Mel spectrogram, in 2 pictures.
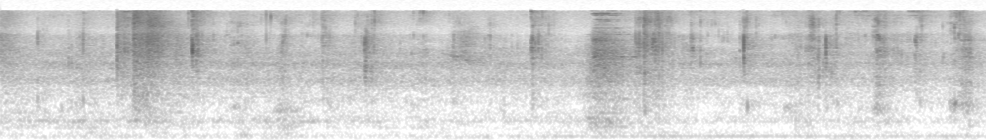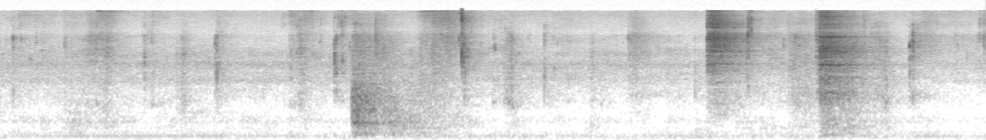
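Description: Close mouth sounds of a man eating fried catfish and rice by hand: chewing with short smacks and clicks, the loudest about two-thirds of the way in and twice near the end.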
